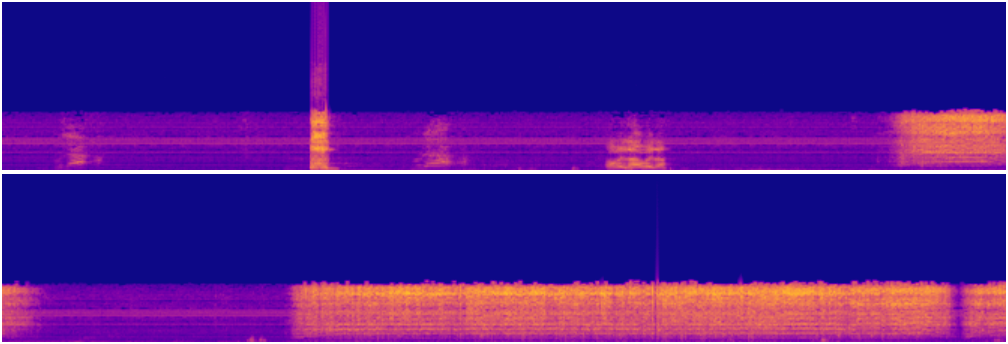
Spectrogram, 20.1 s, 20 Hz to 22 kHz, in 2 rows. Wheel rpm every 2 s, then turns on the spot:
0, 0, 0, 0, 70, 0, 90, 160, 160, 120.
18-20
